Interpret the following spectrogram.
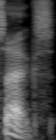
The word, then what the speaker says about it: CeX: you don't pronounce that that's how it's pronounced cex is pronounced sex they actually call the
